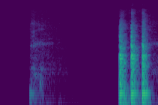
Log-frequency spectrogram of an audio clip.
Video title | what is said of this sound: Smokey Jollof Rice Recipe REVEALED!/HOW TO GRILL YOUR FISH & CHICKEN #smokeyflavour #jollofrice | So by this time, there's still water in it.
